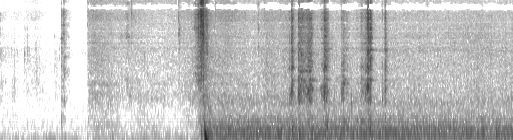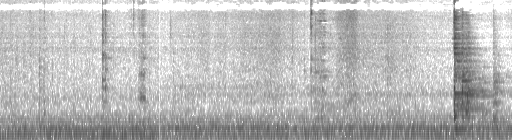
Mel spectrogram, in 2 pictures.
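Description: Small camping stove on a screw-on gas canister lit with a sharp click about two seconds in, then burning steadily with a low rushing sound under a pot of water. Metal pot and lid clink a few times, most around three seconds in and near the end.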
